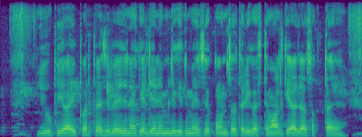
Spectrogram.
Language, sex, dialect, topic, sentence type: Hindi, male, Hindustani Malvi Khadi Boli, banking, question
